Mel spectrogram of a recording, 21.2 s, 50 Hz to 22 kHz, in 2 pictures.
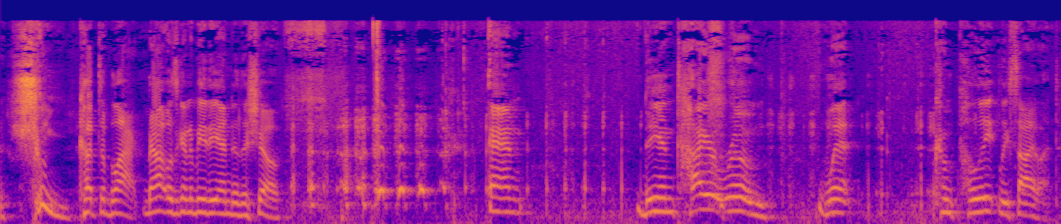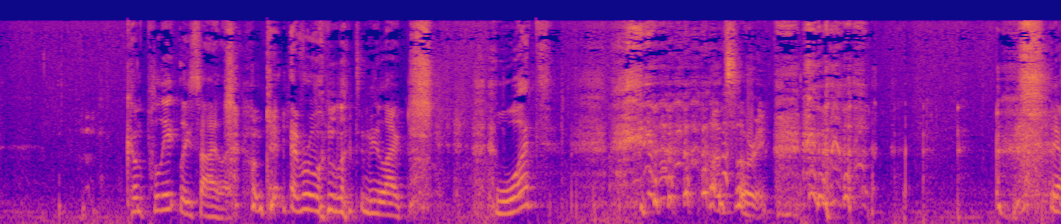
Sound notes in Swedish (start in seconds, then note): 13.1 skratt; 18.4 skratt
